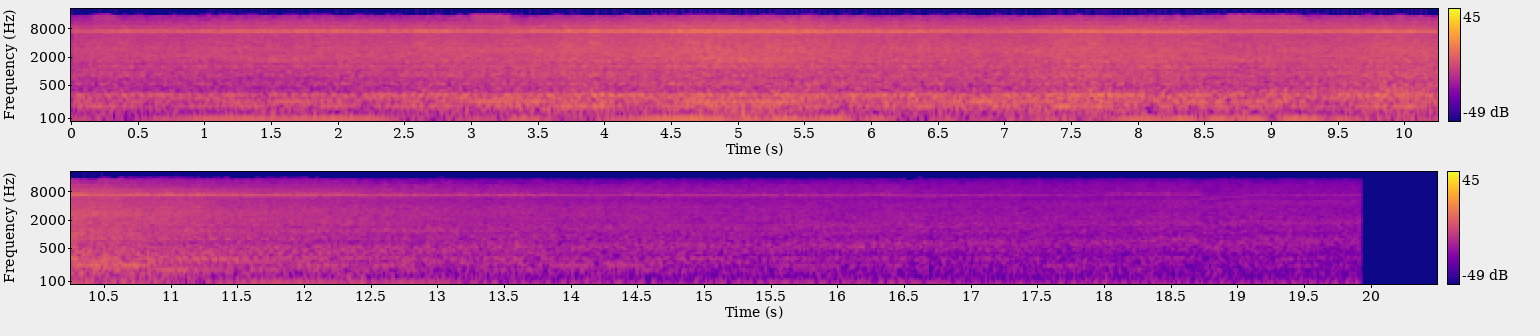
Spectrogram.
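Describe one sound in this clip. A diesel train engine rumbles loudly as a train passes by, then fades into the distance.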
